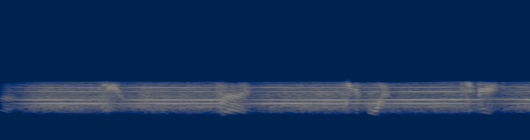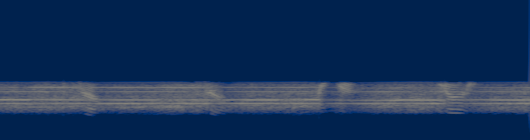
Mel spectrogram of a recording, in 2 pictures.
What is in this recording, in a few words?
letters 4724 kHz; Perseus; Schwarzsee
